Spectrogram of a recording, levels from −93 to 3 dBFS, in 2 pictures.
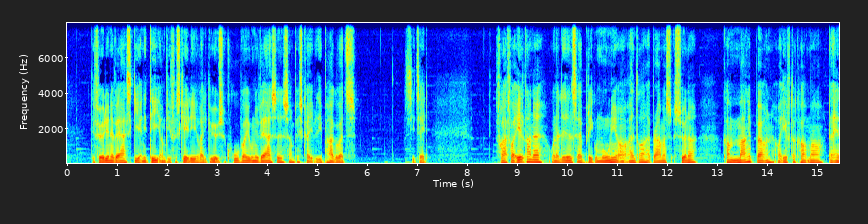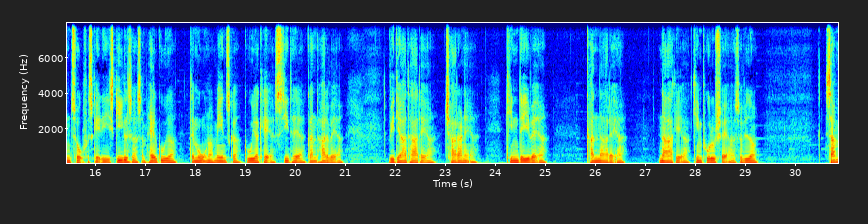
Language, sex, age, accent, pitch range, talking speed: Danish, male, 30-49, native, 95-110 Hz, 105 wpm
